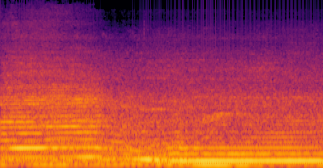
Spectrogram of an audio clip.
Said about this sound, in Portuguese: Passando a moto. Eu amo moto.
